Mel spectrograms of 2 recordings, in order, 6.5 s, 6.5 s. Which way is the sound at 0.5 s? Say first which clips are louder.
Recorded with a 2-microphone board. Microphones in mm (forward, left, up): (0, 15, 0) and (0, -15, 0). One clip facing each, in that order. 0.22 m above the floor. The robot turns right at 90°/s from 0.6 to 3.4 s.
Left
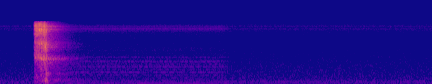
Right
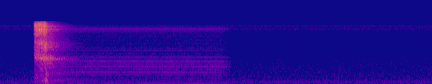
Left 2 dB; 15° left (ahead or behind).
